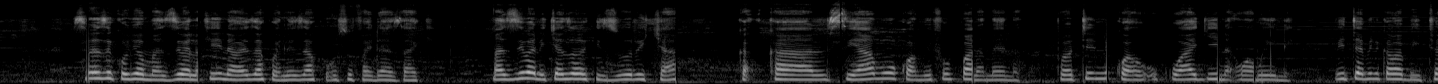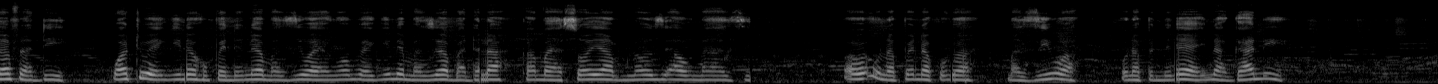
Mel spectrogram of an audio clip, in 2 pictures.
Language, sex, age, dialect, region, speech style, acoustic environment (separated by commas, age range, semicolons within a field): Swahili, female, 25-34, Kenya - Nairobi Sheng-influenced, Kenya, happy; relaxed; excited; focused, people talking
